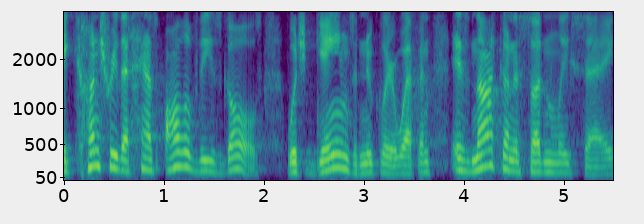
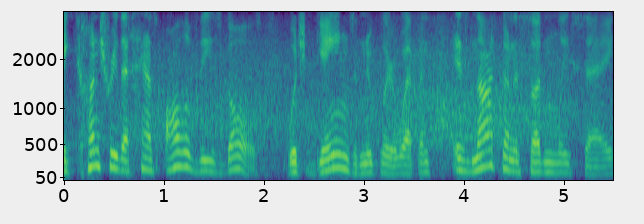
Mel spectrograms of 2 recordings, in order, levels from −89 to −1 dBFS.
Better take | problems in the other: first | background sound (Train); 12 dB below the speech

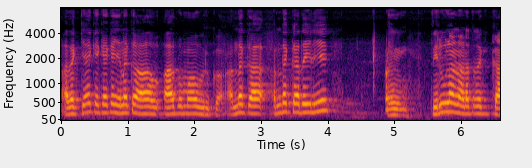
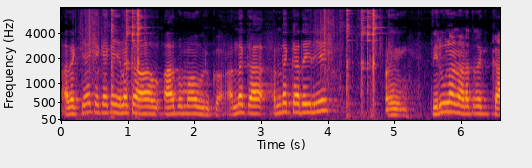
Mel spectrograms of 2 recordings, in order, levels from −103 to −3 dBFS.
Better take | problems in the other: first | background sound (Tools); 12 dB below the speech

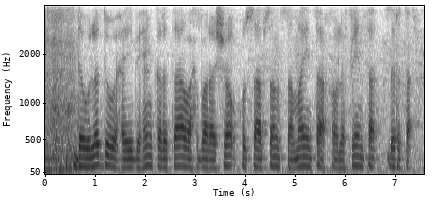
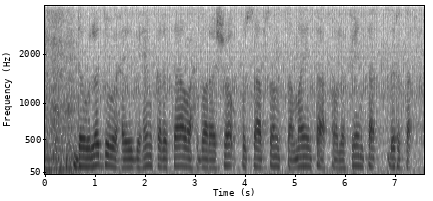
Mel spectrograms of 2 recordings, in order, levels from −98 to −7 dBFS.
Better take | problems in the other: first | background sound (Bus / Engine); 16 dB below the speech

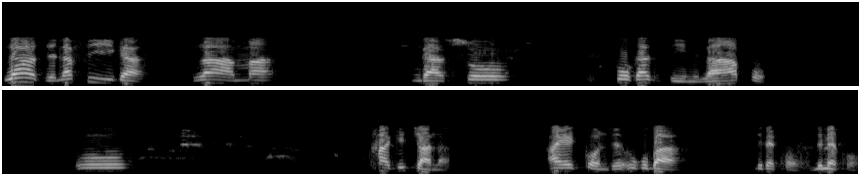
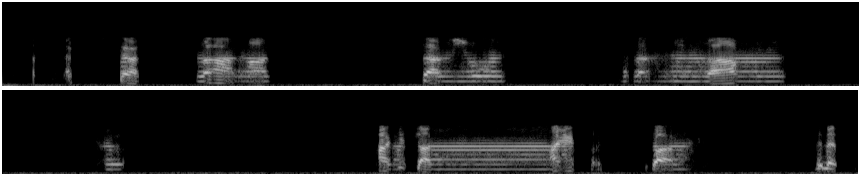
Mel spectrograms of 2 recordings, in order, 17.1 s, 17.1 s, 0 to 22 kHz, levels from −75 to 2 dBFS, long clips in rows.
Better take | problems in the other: first | noise reduction (neural diffusion model UNIVERSE++)

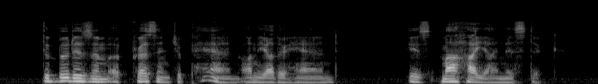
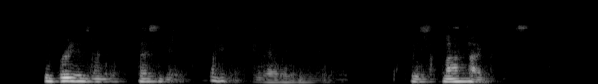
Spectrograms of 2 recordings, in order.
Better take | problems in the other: first | noise reduction (neural mask model DeepFilterNet 3)

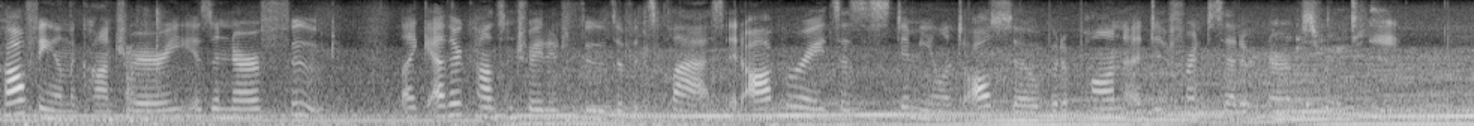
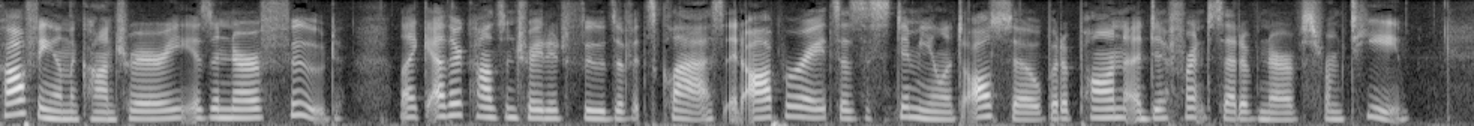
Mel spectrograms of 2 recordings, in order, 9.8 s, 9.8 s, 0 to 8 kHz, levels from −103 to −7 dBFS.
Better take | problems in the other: second | background sound (Bus); 3 dB above the speech

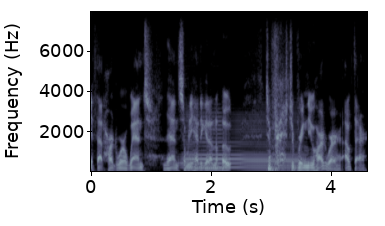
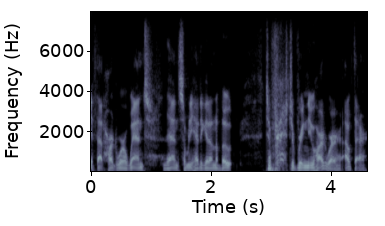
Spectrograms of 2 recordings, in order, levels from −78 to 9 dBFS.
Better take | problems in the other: second | background sound (Wind instrument, woodwind instrument); 10 dB below the speech

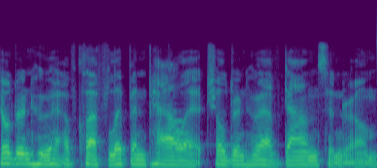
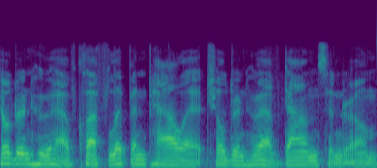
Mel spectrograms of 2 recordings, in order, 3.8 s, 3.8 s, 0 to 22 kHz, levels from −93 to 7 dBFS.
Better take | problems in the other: second | noise reduction (neural mask model DeepFilterNet 3)

